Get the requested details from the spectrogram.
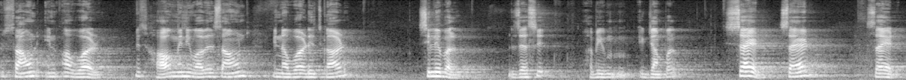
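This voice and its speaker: A male teacher with an Indian accent, speaking in a high voice at a very slow, deliberate pace. He repeats words and keeps checking that his class is following. The sound carries a long hall reverb. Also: a bit bright. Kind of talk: grammar lesson mixing Hindi and English.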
